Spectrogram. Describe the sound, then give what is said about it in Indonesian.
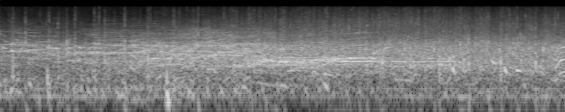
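Loud, dense applause from a TV talk-show studio audience welcoming guests, sustained and even for the whole seven seconds with no break in the clapping. “tepuk tangan untuk dua Uco”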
